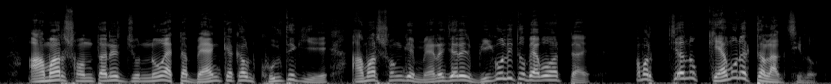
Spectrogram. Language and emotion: Bengali, disgusted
